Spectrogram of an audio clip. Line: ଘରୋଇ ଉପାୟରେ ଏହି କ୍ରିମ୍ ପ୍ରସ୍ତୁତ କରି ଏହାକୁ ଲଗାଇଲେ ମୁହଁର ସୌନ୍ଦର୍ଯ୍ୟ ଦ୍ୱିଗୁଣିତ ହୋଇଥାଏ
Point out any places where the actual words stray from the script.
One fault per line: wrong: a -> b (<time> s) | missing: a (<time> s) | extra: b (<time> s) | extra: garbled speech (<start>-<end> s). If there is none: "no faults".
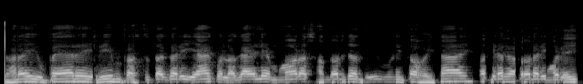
missing: ଏହି (0.8 s)
extra: garbled speech (4.8-5.8 s)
